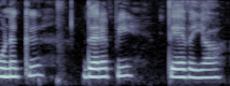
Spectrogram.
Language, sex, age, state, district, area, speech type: Tamil, female, 30-45, Tamil Nadu, Nilgiris, urban, read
